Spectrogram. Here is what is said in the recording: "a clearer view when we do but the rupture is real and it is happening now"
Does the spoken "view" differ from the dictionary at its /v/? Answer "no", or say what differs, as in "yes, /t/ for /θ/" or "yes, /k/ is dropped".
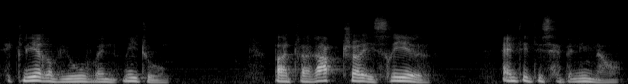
no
